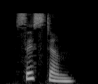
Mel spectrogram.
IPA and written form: ˈsɪs.təm (System)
